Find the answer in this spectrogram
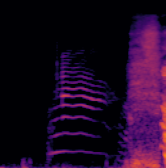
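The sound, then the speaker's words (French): A single drawn-out cat meow, clear against a quiet background, as the cat's rump is scratched, followed right after by a louder burst of rustling, scuffling noise. “c'est automatique, un grattage de cucu et ça miaule”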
